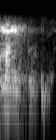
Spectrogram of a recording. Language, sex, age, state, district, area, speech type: Tamil, male, 30-45, Tamil Nadu, Dharmapuri, rural, conversation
